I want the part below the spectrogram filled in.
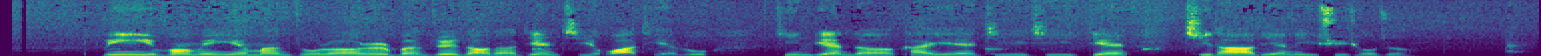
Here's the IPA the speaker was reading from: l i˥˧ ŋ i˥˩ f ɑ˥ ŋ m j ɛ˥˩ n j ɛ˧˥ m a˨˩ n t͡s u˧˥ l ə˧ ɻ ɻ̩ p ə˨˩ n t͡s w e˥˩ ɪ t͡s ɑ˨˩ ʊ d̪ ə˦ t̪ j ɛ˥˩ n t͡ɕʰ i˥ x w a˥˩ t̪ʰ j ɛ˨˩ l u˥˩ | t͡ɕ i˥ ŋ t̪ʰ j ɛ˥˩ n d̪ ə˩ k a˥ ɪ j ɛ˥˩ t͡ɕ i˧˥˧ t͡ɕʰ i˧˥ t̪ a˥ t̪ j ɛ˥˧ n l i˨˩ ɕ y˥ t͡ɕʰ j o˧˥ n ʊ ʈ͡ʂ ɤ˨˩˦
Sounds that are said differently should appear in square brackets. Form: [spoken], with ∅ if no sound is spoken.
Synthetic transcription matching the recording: l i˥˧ ŋ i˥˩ f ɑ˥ ŋ m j ɛ˥˩ n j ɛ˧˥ m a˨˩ n t͡s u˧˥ l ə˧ ɻ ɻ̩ p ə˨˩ n t͡s w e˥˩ ɪ t͡s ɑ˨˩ ʊ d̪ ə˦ t̪ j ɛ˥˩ n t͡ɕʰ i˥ x w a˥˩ t̪ʰ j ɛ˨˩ l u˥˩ | t͡ɕ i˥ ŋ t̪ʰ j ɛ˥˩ n d̪ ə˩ [kʰ] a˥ ɪ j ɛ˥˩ t͡ɕ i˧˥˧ t͡ɕʰ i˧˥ [t̪ʰ] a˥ t̪ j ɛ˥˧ n l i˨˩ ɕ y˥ t͡ɕʰ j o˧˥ [∅] ʊ ʈ͡ʂ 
